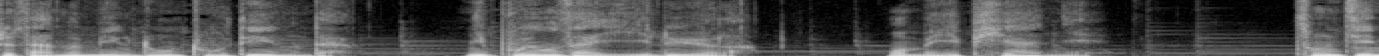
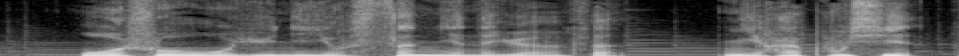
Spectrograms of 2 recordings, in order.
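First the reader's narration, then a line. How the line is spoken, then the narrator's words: Smiling woman. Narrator (Chinese): 那个女子笑眯眯的跟他说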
